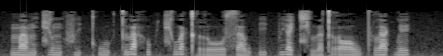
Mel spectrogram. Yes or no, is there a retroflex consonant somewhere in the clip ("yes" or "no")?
no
